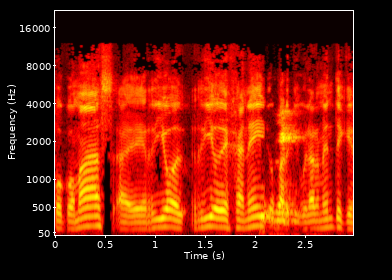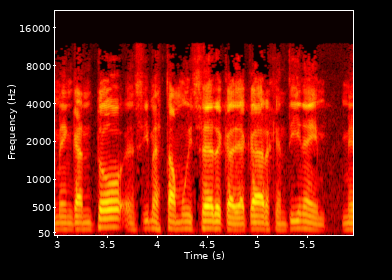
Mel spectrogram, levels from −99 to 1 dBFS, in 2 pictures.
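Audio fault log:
2.09 to 2.19 s, speech suppressed in double talk. The talker dips by about 10 dB for a tenth of a second. Likely the echo canceller ducking both sides at once.
2.19 to 2.48 s, other side's voice leaking through. A second voice comes through, roughly as loud as the talker. This is likely echo the canceller failed to remove from the microphone.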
